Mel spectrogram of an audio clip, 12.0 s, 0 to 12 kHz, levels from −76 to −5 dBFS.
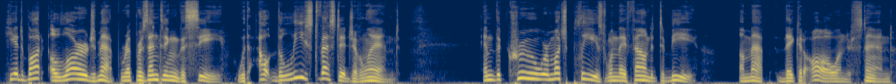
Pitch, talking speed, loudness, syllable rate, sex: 155 Hz, 165 wpm, -18 LUFS, 4.4 syllables/s, male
